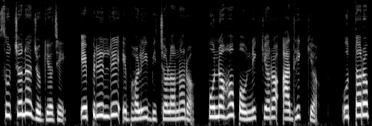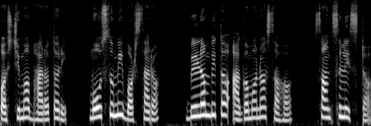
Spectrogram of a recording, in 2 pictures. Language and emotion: Odia, neutral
